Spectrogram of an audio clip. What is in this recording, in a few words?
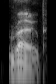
"rope", British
